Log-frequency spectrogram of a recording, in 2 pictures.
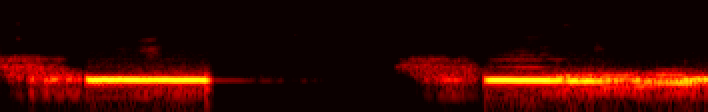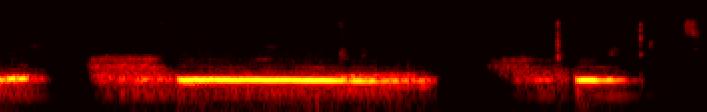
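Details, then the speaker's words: Breathing with a brief, clear intake and a long, steady musical whistle on each breath out, played as a teaching example of airway obstruction in a BLS CPAP lecture: expiratory wheeze. "that's what we're hearing is expiratory wheeze you guys heard queer long sounds on the way in right and only the wheezing on the way out"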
